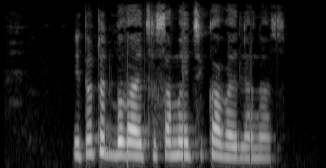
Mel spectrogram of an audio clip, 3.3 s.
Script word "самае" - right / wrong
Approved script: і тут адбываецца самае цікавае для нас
right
